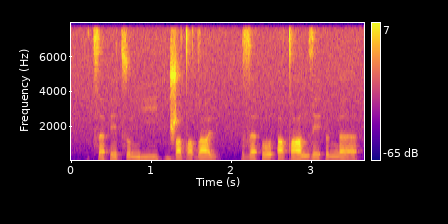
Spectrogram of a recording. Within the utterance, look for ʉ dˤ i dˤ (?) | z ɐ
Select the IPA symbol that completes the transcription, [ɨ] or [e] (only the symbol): ɨ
